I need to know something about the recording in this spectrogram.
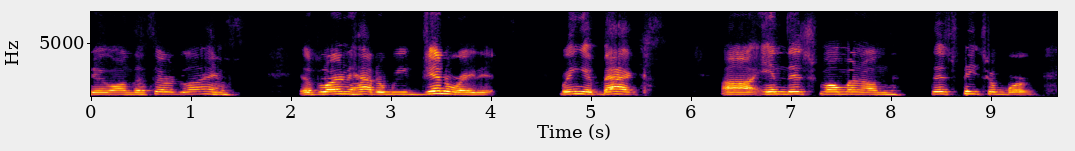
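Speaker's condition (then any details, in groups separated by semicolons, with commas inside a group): ALS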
